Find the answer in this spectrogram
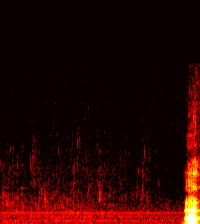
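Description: Water poured from a glass measuring jug onto cut celery in a pot, a faint steady trickle; a man starts speaking near the end.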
